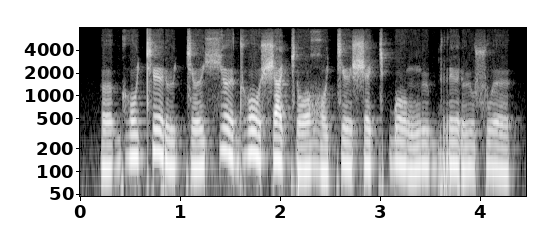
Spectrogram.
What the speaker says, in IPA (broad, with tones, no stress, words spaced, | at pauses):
ə˩˧ɡʱo˦cʰɪ˥˨ɾʉ˩˧ cɘ˩˧çɘ˥˨dʱo˥˨ ʃa˥˨cɾo˩˧ ʁʷɪ˩˧cɪ˥˨ʃɛ˥˨c ɓo˥˨ ŋʉ˦brɪ˥˨ɾʉ˥˨sʷɘ˥˨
